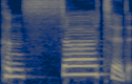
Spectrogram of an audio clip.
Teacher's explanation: 강세도 두 번째 음절에 들어가서 concerted 이렇게 발음을 하셔야 돼요. T 발음은 물론 뭐 북미권에서 안 해도 됩니다.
